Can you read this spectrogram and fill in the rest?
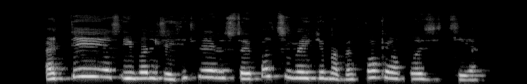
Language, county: Lithuanian, Vilnius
